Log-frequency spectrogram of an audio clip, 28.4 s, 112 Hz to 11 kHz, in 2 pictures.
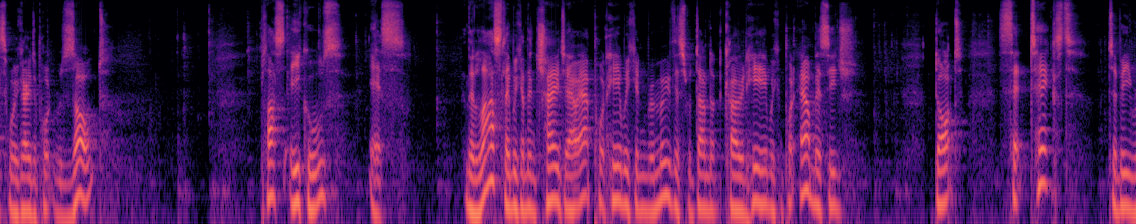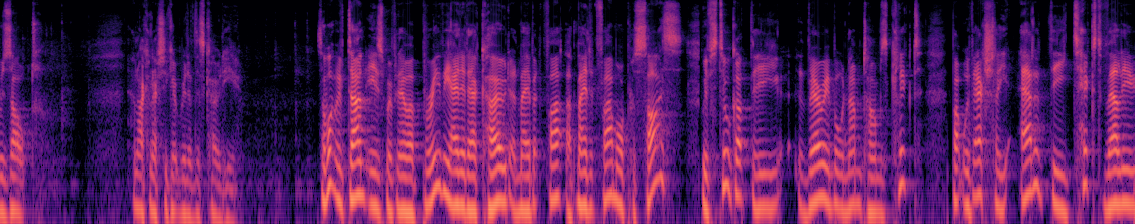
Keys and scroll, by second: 2.3 Return, 2.9 Return, 11.2 Return, 17.9 Delete.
